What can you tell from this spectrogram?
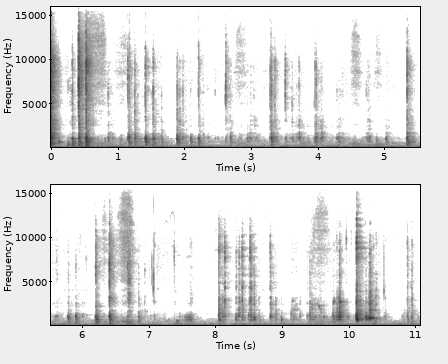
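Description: Faint, irregular small clicks and taps of hands handling wires at a rewirable fuse carrier on a wiring board, as the Y-phase wire is fitted into the carrier.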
